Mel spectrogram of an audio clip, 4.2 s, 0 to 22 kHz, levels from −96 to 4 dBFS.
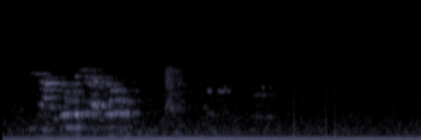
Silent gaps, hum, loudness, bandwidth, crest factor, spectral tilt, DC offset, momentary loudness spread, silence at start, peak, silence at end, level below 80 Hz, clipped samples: none; none; -62 LUFS; 11.5 kHz; 20 dB; -6 dB/octave; under 0.1%; 11 LU; 0 s; -44 dBFS; 0 s; -68 dBFS; under 0.1%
